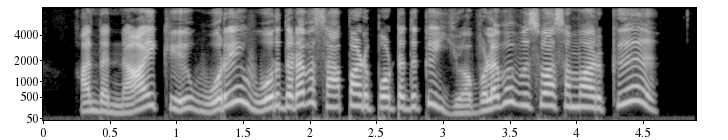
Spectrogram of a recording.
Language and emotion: Tamil, surprised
